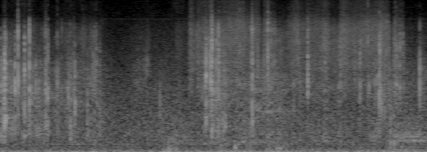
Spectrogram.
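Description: Paper sheets and tulle rustling and sliding on a tabletop as they are handled, in two spells of soft rustles, one at the start and one around the middle.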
